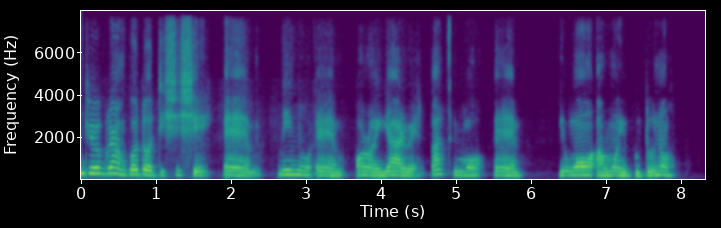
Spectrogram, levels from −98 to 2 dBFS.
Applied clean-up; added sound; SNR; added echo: neural mask model DeepFilterNet 3.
